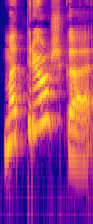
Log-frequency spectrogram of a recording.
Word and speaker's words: Matryoshka: Hey everybody, today we're discussing Season 6, Episode 10, entitled Matryoshka, or Matryoshka, as you're actually supposed to pronounce it.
